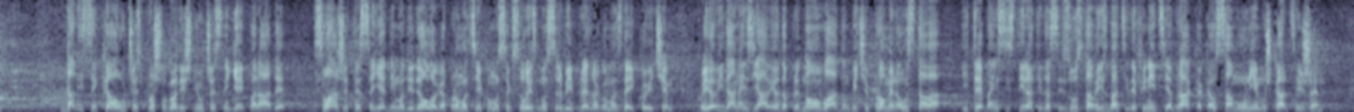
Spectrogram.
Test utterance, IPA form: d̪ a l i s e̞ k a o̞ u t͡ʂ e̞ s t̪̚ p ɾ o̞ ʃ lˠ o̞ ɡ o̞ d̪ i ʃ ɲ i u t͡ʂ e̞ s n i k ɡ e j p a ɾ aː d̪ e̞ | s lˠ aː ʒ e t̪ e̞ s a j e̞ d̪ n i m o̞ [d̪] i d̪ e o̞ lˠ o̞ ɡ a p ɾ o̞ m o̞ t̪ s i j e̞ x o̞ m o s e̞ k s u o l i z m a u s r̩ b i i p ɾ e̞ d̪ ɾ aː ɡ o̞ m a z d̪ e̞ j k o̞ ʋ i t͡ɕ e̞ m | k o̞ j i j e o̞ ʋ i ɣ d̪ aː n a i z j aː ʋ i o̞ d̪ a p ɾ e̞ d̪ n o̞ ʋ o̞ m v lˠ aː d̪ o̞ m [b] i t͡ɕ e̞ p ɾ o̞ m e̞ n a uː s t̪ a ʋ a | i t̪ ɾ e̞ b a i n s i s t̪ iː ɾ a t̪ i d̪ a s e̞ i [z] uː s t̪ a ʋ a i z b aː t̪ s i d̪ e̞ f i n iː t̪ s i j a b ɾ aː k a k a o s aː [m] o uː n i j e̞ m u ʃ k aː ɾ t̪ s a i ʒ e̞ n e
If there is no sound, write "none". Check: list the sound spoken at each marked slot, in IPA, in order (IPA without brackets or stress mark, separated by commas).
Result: d̪, b, z, m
